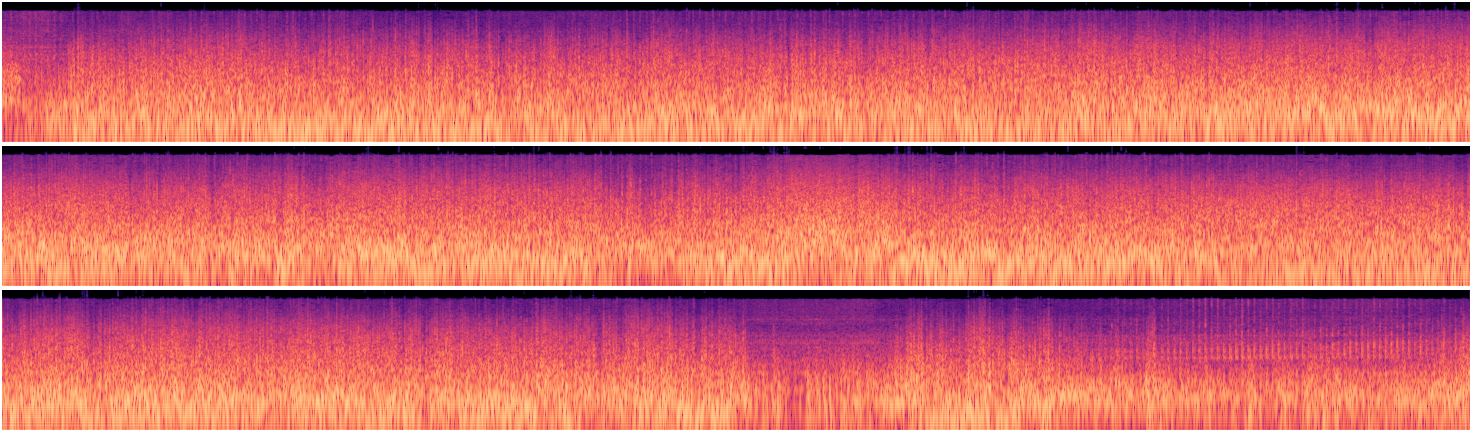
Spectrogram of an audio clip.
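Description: Wind rushes loudly past a rider's helmet.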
